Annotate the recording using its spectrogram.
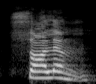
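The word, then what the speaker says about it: solemn: सॉलम, सॉलम इसमें भी एन का उच्चारण नहीं हुआ।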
